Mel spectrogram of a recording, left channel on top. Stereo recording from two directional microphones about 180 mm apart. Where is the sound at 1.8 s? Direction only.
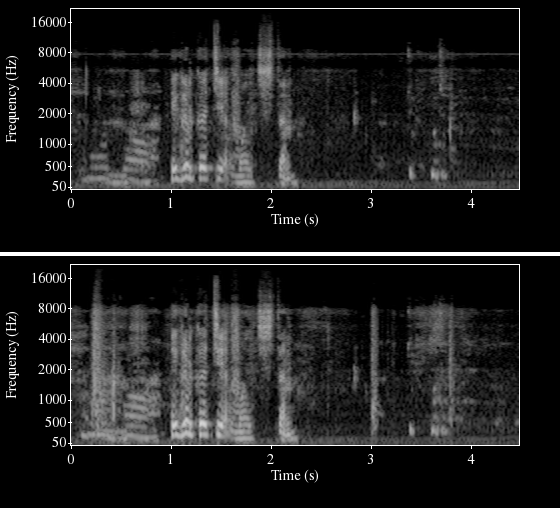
35° right (ahead or behind).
